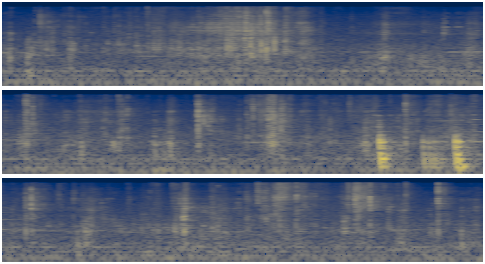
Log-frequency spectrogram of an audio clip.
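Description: Close-up chewing and crunching of a large wrap of raw leafy greens, with crisp leaf crinkling and wet mouth clicks. The two loudest crunches come close together about six and a half and seven seconds in.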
